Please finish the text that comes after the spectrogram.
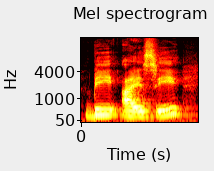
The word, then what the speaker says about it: biz: So if you ever see this short word, this abbreviation, B-I-Z, you now know it's short for business, and it's pronounced biz.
